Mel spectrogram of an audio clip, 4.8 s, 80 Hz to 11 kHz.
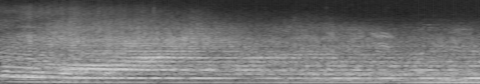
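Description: A loud, sustained high-revving race car engine roar with strong harmonic whine, its pitch sliding slightly lower as Indy race cars speed past on the track at the 1993 Indy 500, with no clear talking.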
